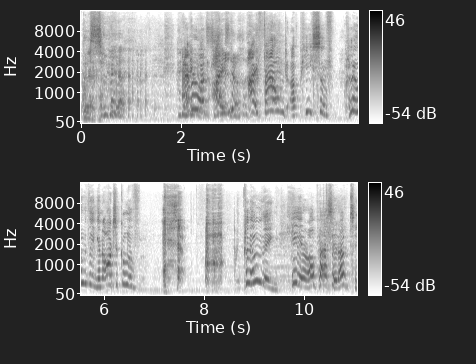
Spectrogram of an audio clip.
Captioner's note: hacking cough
